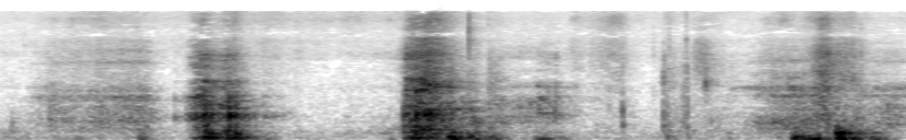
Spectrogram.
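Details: Playful puppy giving three short, breathy snorting and wheezing bursts about a second apart, low and rough, separated by quiet gaps in a small indoor space.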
